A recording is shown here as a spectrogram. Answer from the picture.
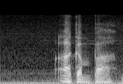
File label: "acampar", Catalan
